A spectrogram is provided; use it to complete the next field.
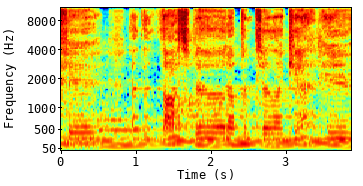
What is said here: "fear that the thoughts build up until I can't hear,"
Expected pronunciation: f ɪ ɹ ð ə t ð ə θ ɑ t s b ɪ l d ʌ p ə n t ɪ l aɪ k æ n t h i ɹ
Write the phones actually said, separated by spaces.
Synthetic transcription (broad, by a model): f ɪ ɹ ð ə t ð ə θ ɑ t s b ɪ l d ʌ p ə n t ɪ l aɪ k æ n t h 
